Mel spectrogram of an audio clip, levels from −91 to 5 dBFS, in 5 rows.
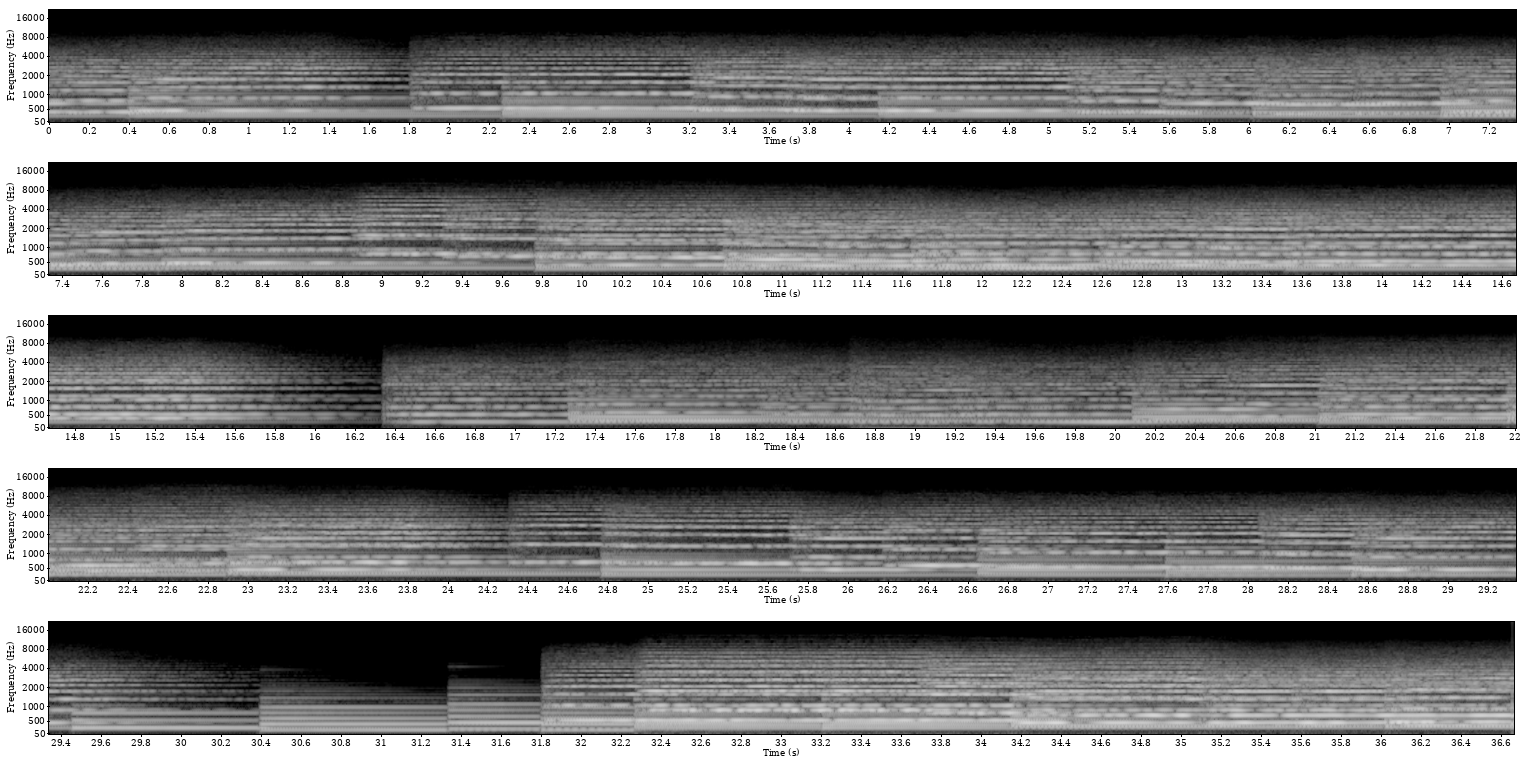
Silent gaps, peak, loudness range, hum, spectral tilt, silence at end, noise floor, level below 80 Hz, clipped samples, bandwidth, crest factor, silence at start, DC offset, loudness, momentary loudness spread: none; -2 dBFS; 11 LU; none; -3.5 dB/octave; 0 s; -42 dBFS; -66 dBFS; under 0.1%; 9.4 kHz; 18 dB; 0 s; under 0.1%; -19 LUFS; 13 LU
